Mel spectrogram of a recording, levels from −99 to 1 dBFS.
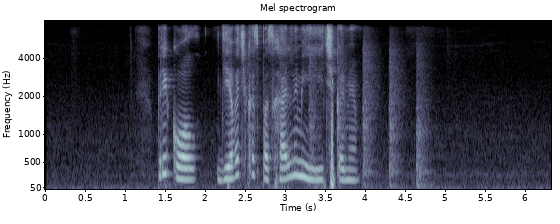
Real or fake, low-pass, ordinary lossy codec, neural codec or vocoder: fake; 7.2 kHz; none; vocoder, 44.1 kHz, 128 mel bands every 256 samples, BigVGAN v2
